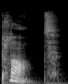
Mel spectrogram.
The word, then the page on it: plot: British English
